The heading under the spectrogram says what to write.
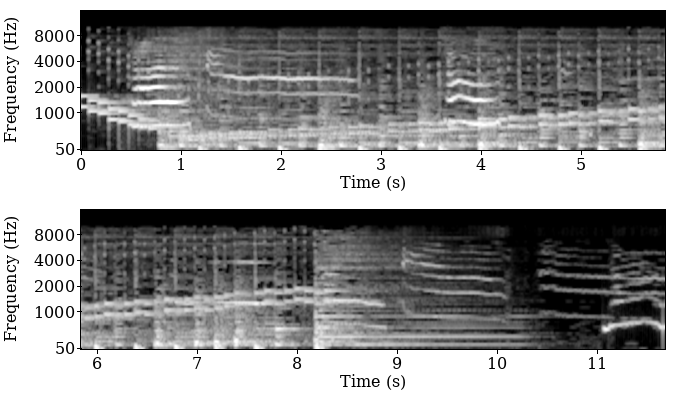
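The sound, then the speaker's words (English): Cats meow again and again while playing and chasing each other, one stuck in a fake tree, with drawn-out calls that rise and fall in pitch. They sound fairly loud over a steady, pulsing background, and a few shorter, higher mews come near the end. “What are you cats doing?”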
